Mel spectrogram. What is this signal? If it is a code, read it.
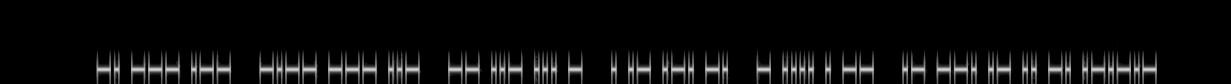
Morse code, heard as a keyed tone, about 28 wpm, 700 Hz. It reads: NOW YOU MUST EARN THEM AGAIN.
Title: Sentences from Top 1500 Words 28wpm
